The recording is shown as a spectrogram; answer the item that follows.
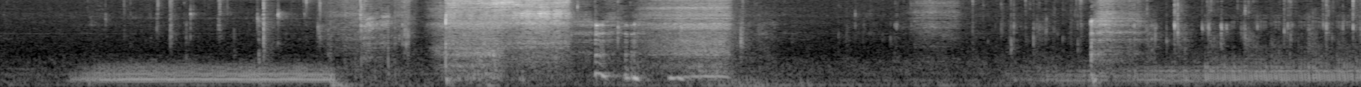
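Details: Rescued kitten at a Japanese adoption shelter cat café, one of a group known for threat hissing: a low droning growl for about two seconds, then a harsh breathy hiss burst, followed by short sharp spits and handling noise.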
